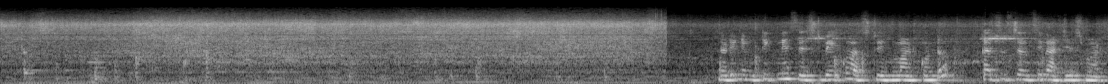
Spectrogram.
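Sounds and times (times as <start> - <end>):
food sizzling in a pan: 0.0 - 11.0
spatula scraping a pan: 0.1 - 6.6.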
